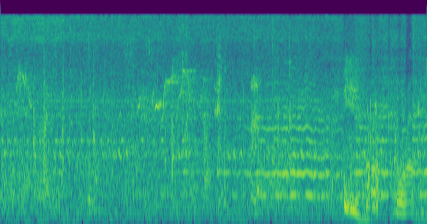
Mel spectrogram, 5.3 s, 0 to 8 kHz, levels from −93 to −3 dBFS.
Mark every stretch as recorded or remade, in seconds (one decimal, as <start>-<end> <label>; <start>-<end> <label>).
0.0-4.0 recorded; 4.0-5.3 remade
